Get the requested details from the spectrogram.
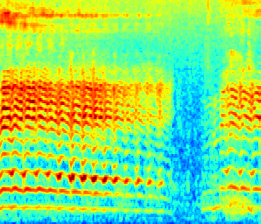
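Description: A sheep on a farm bleats in a long, quavering cry as it is given hay, pauses briefly, then starts another wavering bleat that runs to the end.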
